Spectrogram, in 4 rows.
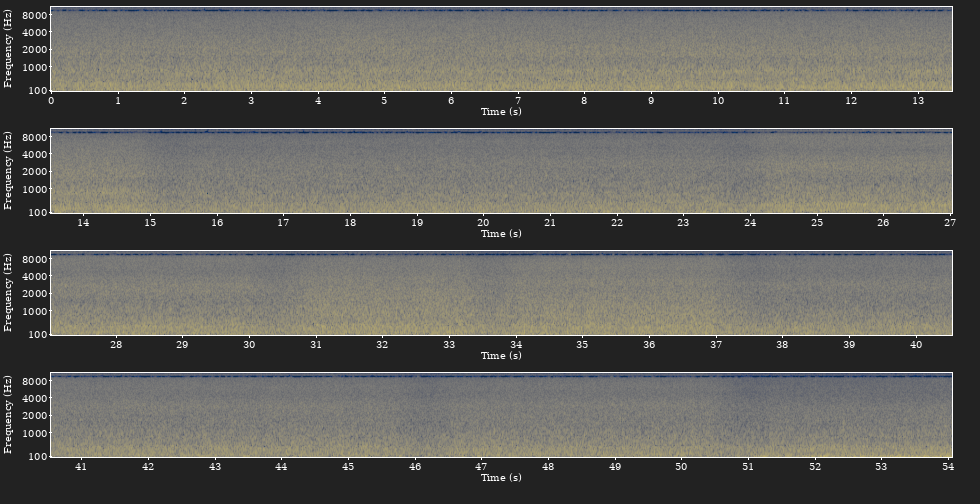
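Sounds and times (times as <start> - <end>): stream rushing over rocks: 0.0 - 54.0.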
